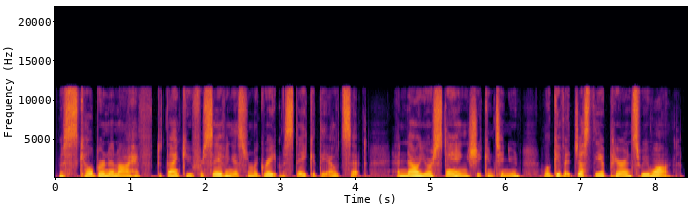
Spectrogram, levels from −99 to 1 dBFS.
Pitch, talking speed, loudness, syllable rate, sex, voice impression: 215 Hz, 230 wpm, -19 LUFS, 5.6 syllables/s, female, feminine, adult-like, relaxed, weak, soft, fluent, slightly raspy, calm, friendly, reassuring, elegant, kind, modest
